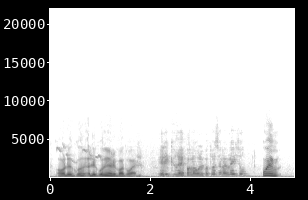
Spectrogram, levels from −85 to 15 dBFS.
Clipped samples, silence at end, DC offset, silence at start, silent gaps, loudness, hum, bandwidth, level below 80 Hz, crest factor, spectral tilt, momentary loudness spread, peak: under 0.1%; 0.2 s; under 0.1%; 0 s; none; -29 LUFS; none; 7 kHz; -48 dBFS; 16 dB; -9 dB/octave; 15 LU; -14 dBFS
